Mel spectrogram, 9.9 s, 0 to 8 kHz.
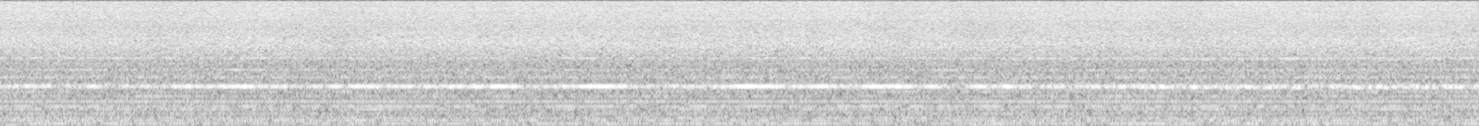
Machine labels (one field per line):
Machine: fan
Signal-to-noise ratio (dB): -6 dB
